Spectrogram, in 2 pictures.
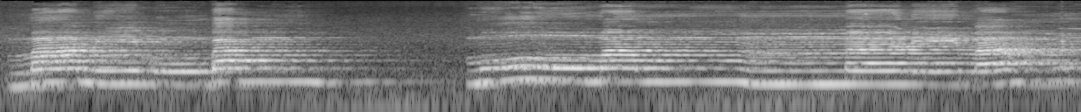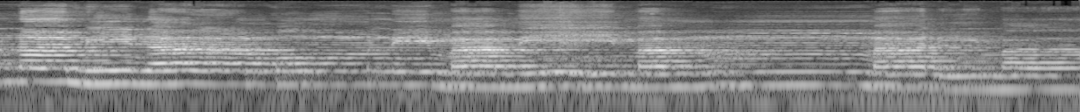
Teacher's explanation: Mim masuk dengan dengung.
